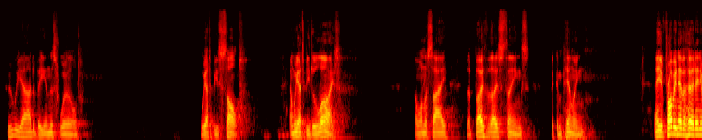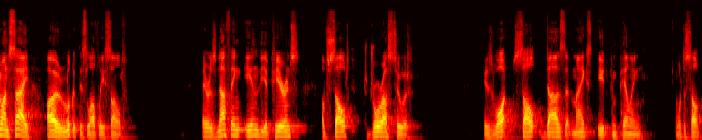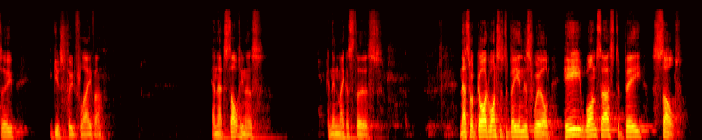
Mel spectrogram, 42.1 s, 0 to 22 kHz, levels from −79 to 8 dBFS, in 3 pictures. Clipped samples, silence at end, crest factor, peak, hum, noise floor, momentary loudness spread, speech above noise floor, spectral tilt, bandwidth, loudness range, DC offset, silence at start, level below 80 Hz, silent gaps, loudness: under 0.1%; 0.45 s; 24 dB; 0 dBFS; none; -84 dBFS; 19 LU; 62 dB; -5.5 dB/octave; 16 kHz; 13 LU; under 0.1%; 0.15 s; -68 dBFS; none; -22 LUFS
